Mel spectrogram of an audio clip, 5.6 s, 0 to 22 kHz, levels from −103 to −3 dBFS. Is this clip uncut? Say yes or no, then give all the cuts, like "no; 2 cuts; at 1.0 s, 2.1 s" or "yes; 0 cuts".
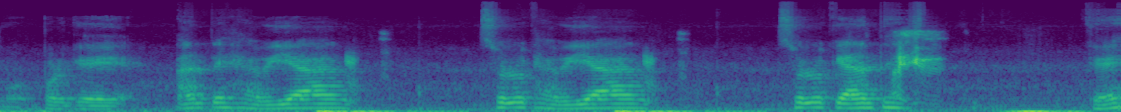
no; 1 cut; at 2.7 s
